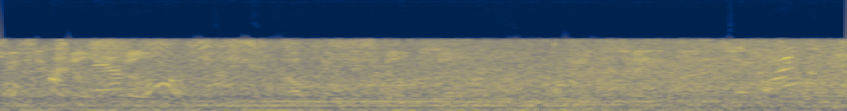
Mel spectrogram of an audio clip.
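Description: Steady roar of road traffic with a low engine hum, under indistinct voices of people talking.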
